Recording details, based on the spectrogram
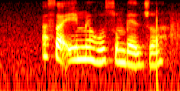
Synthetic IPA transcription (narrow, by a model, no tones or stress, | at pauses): asaʔimiɦɔsumbɛːd͡za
